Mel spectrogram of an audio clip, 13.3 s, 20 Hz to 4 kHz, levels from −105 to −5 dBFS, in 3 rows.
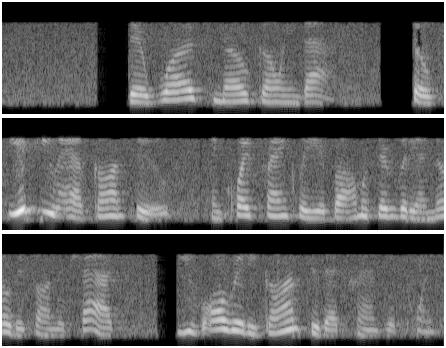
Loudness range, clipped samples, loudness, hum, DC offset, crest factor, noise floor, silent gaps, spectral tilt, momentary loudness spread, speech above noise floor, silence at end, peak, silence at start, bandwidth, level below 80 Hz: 6 LU; under 0.1%; -32 LUFS; none; under 0.1%; 22 dB; -53 dBFS; 1.05-1.24 s, 3.81-4.10 s, 10.49-10.58 s; -7 dB/octave; 21 LU; 21 dB; 0 s; -10 dBFS; 0 s; 2.7 kHz; under -90 dBFS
